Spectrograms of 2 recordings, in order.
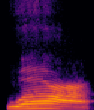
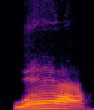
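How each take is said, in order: No difference in how they are said.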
